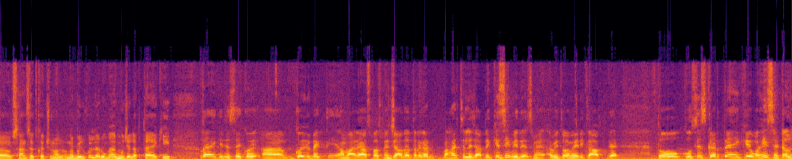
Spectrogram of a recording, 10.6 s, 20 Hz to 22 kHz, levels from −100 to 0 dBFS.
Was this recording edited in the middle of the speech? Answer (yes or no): yes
